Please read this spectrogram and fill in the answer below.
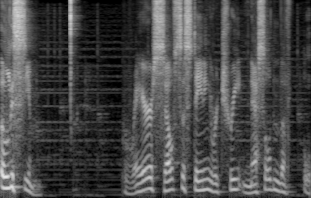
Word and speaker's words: Elysium: That's not how Elysium is spelt. Behold, Elysium. Not Elysium, Elysium.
